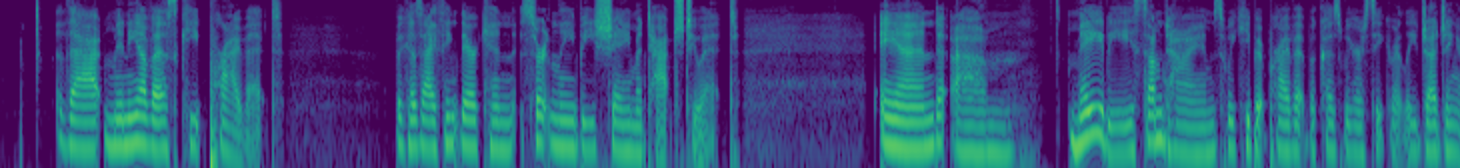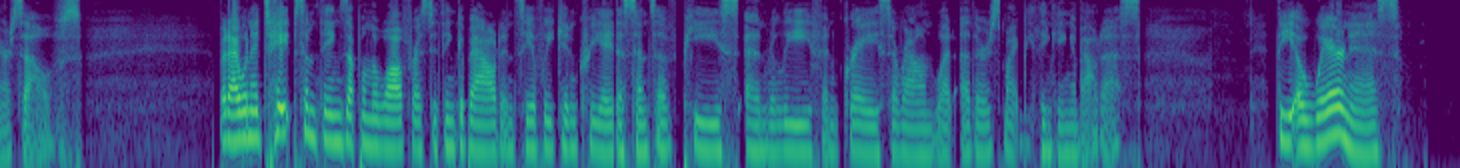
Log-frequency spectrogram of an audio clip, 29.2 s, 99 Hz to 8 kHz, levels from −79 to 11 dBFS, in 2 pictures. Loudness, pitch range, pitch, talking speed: -20 LUFS, 150-180 Hz, 165 Hz, 145 wpm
